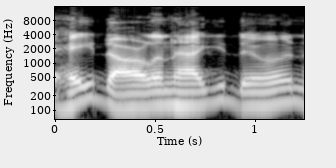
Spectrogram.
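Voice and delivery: slight put-on Southern accent. Quoting her first greeting, in a little Southern accent. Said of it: "that little Southern accent".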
